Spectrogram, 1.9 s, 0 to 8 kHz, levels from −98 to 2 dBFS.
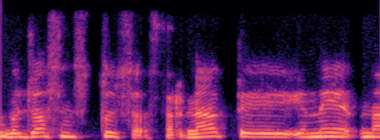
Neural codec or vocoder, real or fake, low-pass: none; real; 7.2 kHz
